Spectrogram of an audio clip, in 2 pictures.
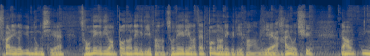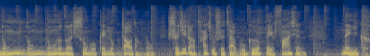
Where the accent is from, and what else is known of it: China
